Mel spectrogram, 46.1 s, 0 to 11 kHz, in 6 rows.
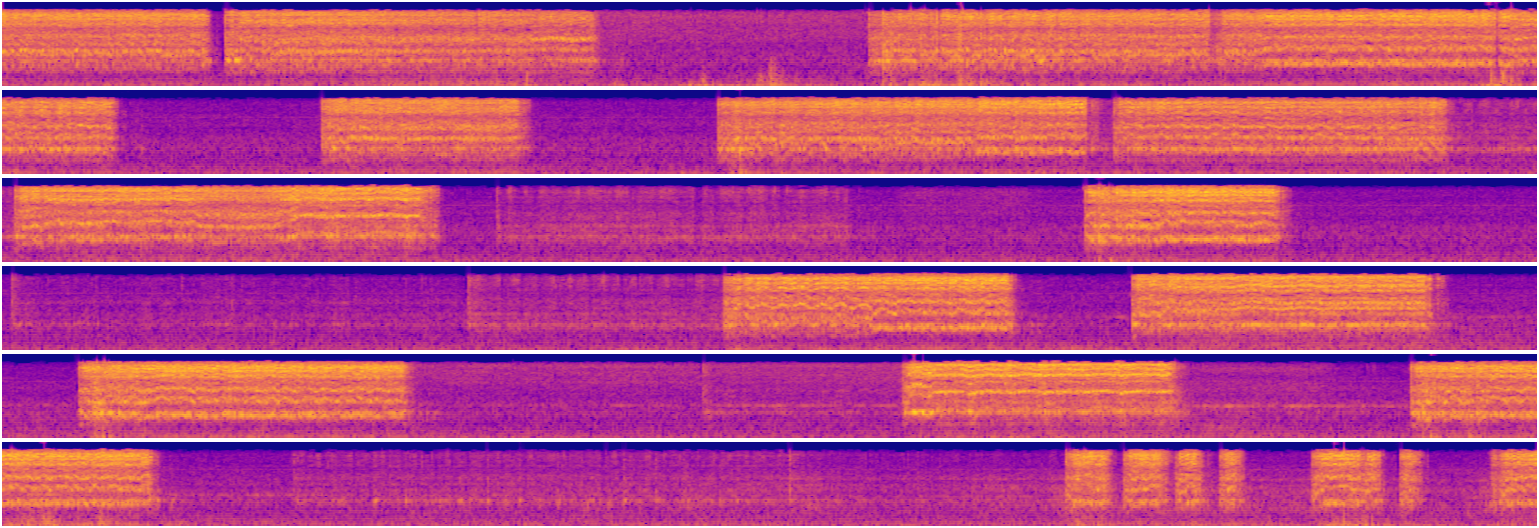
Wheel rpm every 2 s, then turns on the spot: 160, 100, 150, 180, 90, 100, 170, 130, 150, 20, 110, 10, 20, 160, 170, 140, 90, 100, 110, 130, 20, 40, 110.
18-20 24-26 36-38 40-42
